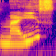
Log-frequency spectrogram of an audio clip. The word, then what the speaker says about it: maíz: La mayor concentración de fuerza queda en la última sílaba. Entonces, maíz es una palabra aguda que se tilda, aunque termine en Z.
